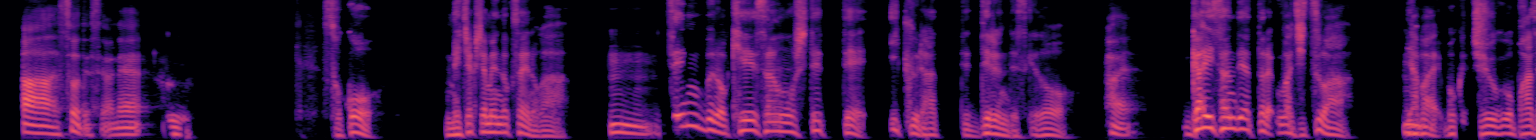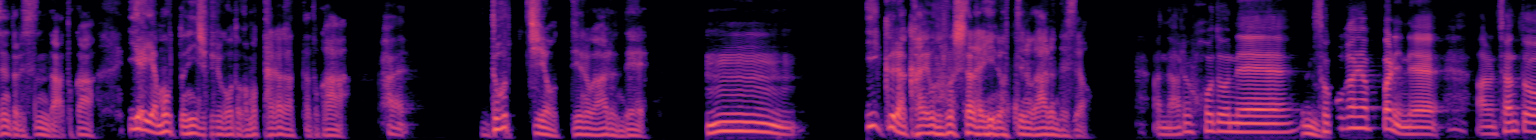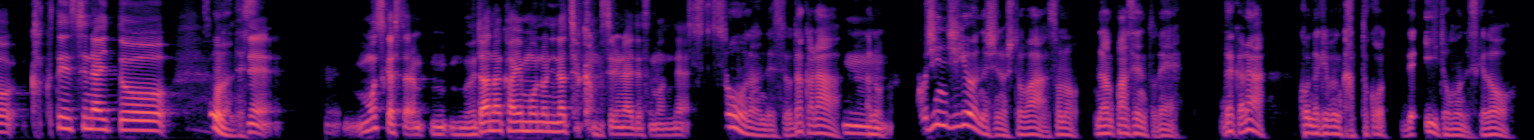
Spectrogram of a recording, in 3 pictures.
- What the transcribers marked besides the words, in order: other noise
- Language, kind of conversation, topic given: Japanese, advice, 税金と社会保障の申告手続きはどのように始めればよいですか？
